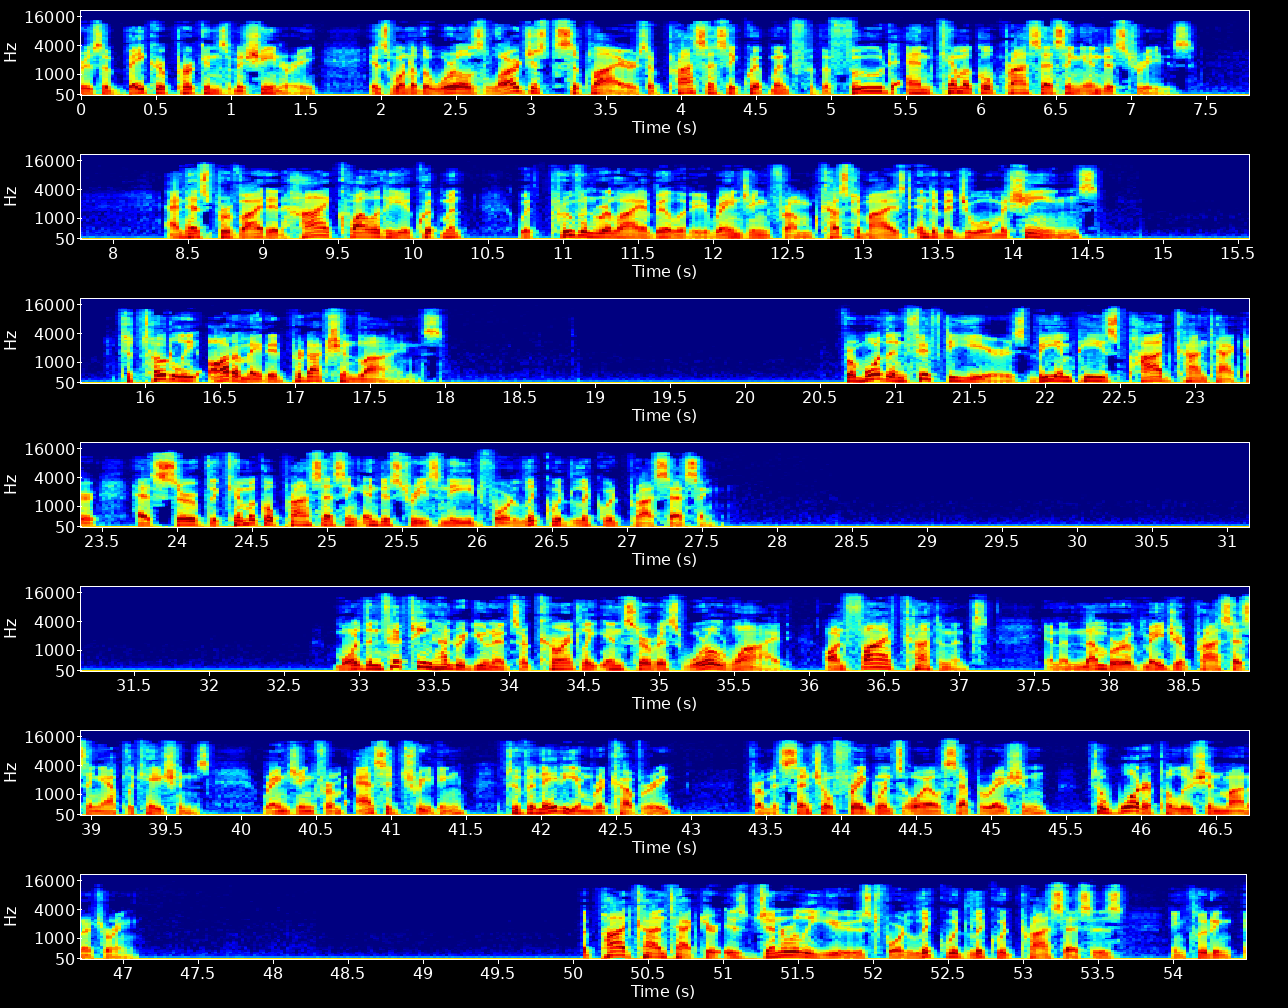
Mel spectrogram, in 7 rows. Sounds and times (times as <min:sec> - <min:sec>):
Speech: 0:00.0 - 0:07.5, 0:08.4 - 0:14.6, 0:15.8 - 0:18.1, 0:20.6 - 0:27.7, 0:32.8 - 0:47.2, 0:50.0 - 0:54.4.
